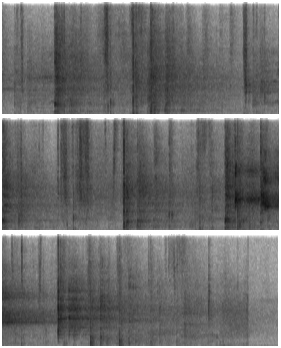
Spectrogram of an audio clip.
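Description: Tennis rally on an indoor court: a series of sharp pops from racket strings striking the ball and the ball bouncing, about a dozen over ten seconds at an irregular rally pace, ringing in the large hall.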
